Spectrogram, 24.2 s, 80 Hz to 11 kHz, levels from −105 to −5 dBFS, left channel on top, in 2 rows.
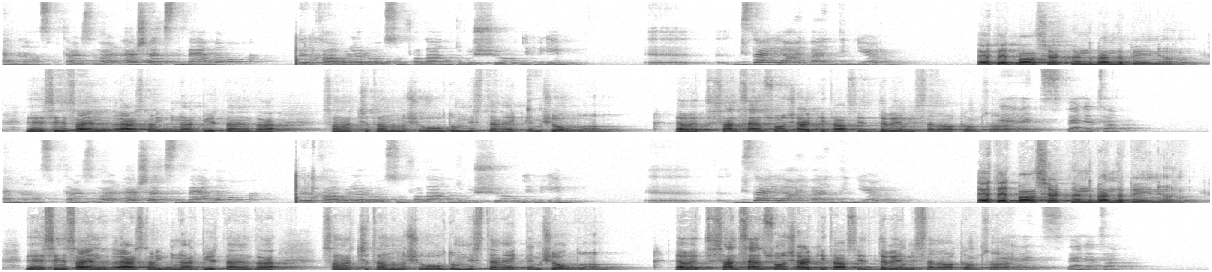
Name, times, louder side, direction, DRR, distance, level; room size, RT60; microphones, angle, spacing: voice 1, 0.0-2.4 2.9-5.7 6.5-6.9 7.1-9.0 22.1-23.2, left 1 dB, 90° left, 7 dB, 5.9 m, -50 dB
voice 2, 9.8-11.8 12.3-14.9 15.4-18.2 18.8-22.2, right 2 dB, 60° right, 6 dB, 2.8 m, -27 dB
28.0 x 21.5 x 8.8 m, 0.76 s
head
